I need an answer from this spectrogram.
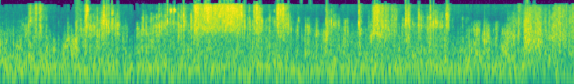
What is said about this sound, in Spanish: Así sonaba esta mañana el viento en la costa.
